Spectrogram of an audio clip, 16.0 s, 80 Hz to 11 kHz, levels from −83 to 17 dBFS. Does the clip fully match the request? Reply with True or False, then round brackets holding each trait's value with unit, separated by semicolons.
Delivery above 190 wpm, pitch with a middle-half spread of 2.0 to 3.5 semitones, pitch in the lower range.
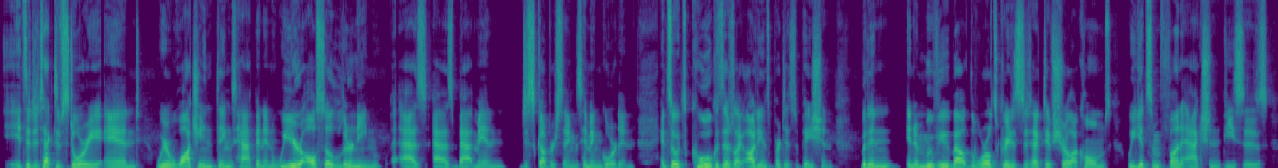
False (180 wpm; 3.2 semitones; 110 Hz)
